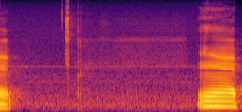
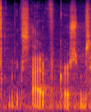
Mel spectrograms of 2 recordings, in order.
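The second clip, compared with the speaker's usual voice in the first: whispered aside; 10 dB quieter, much faster than usual. Real, not acted. Aside after angry rant.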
